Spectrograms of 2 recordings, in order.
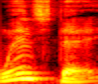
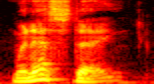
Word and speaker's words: Wednesday: Wednesday. Mm-hmm. She erroneously pronounced it Wednesday. – Wednesday. – Because that's how it's spelled.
